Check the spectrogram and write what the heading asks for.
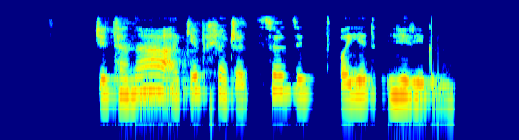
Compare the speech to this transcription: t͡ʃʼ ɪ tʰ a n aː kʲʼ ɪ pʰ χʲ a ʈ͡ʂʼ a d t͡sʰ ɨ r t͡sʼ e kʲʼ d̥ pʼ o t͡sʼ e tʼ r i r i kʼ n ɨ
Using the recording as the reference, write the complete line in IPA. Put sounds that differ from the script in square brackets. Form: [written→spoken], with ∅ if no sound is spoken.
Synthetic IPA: t͡ʃʼ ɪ tʰ a n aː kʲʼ ɪ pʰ χʲ a ʈ͡ʂʼ a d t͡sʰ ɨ r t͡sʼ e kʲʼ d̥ pʼ o [t͡sʼ→∅] e tʼ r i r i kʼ n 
